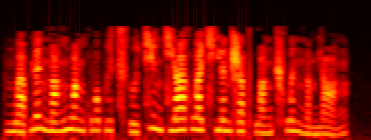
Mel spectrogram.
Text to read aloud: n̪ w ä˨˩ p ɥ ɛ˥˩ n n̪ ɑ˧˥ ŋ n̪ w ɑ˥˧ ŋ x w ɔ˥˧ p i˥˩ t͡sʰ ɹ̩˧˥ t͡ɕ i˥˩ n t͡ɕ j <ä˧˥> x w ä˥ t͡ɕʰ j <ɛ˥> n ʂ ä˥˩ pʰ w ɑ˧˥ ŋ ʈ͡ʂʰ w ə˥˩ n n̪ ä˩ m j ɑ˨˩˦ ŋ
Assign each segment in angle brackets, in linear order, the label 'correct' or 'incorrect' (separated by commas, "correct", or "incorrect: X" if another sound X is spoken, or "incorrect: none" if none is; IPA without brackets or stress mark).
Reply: incorrect: ä˥, incorrect: ɛ˥˧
